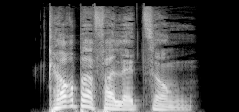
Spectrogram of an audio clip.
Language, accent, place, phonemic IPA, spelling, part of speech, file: German, Germany, Berlin, /ˈkœʁpɐfɛɐ̯ˌlɛt͡sʊŋ/, Körperverletzung, noun, De-Körperverletzung.ogg
- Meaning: bodily injury, bodily harm, battery (crime)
